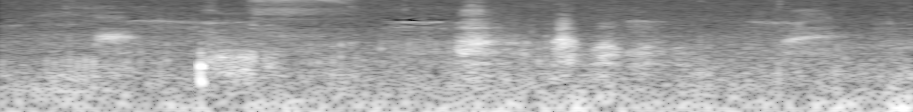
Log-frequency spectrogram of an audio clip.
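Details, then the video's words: A small female kitten in the remote mountains of Greece purrs steadily in a low, continuous rumble, with soft human voices nearby. "Ona jest taka śliczna! Po prostu ciągle mruczy."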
